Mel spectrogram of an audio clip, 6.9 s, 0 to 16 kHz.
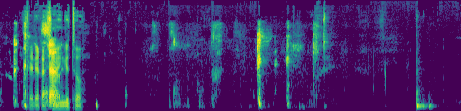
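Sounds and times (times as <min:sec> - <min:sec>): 
short harsh coughs: 0:00.0 - 0:01.0, 0:02.2 - 0:05.0
speech: 0:00.3 - 0:01.4.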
